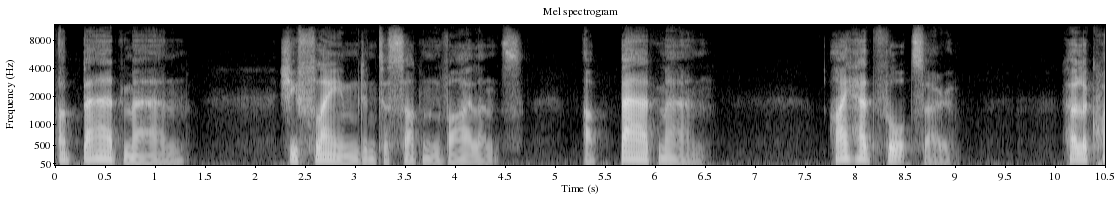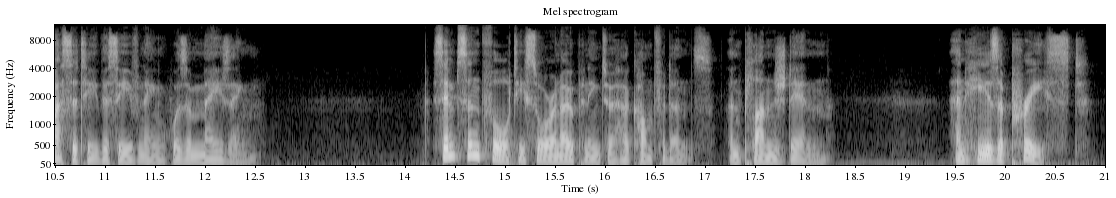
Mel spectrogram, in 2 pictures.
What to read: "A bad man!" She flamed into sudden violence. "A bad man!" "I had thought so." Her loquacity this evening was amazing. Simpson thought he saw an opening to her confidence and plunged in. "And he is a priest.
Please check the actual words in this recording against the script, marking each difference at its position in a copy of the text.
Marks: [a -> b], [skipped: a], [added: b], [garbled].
"A bad man!" She flamed into sudden violence. "A bad man!" "I had thought so." Her loquacity this evening was amazing. Simpson thought he saw an opening to her confidence and plunged in. "And he is a priest.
